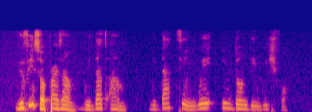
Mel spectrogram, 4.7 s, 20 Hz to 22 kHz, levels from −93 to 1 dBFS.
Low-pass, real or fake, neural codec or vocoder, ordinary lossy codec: 7.2 kHz; fake; vocoder, 44.1 kHz, 128 mel bands, Pupu-Vocoder; none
